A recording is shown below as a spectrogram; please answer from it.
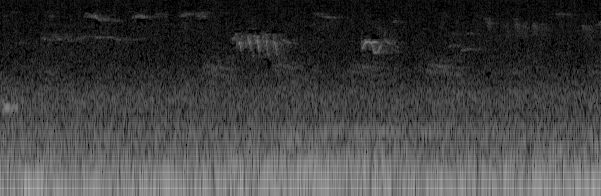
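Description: Outdoor ambience: a steady low rumble with a few faint trilled bird chirps, two of them about two and a half and four seconds in.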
